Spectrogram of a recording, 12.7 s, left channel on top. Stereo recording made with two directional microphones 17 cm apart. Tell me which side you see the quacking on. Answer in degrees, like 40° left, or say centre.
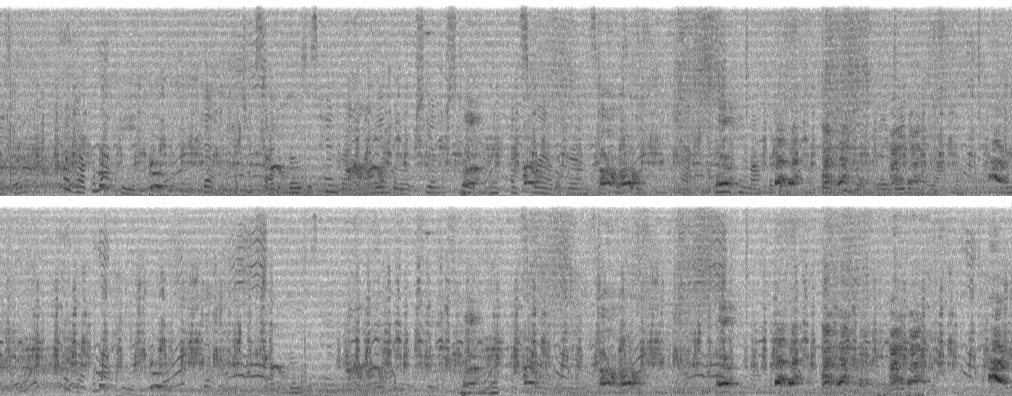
30° right.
